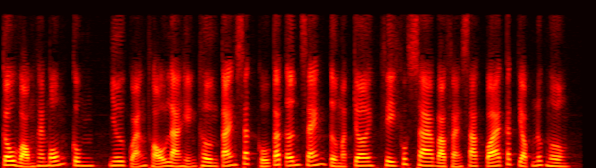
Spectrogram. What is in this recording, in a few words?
speaker, vi VN; piper voices; vivos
